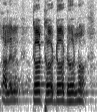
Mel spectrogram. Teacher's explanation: म्हणजे ट चा उच्चार जीभ कुठं लागते? टाळूला लागते. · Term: तालव्य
